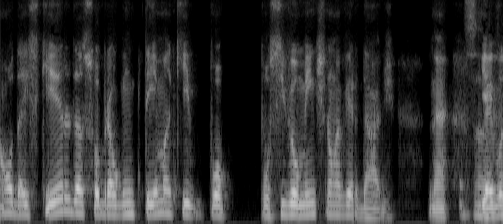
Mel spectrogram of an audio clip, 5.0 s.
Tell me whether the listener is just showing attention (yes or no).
yes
